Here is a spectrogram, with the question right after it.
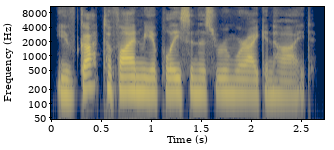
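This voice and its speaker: A woman voicing a determined upper-class young lady in an audiobook, brisk, commanding and unflustered. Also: low-pitched, fairly even intonation, clear, resonant tone, dry recording, studio quality.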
